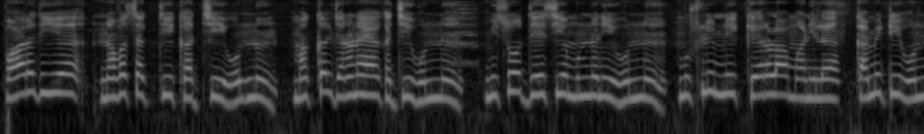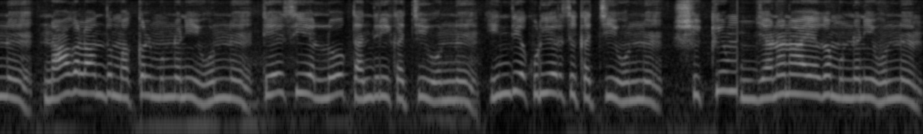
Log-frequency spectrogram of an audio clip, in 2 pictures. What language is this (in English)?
Tamil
